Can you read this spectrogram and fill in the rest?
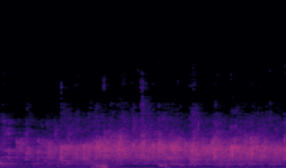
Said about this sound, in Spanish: ¿Está bien? Dame a mí un aplauso.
